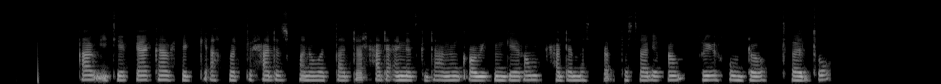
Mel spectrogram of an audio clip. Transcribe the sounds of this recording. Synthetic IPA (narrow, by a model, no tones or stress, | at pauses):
ʔaβʔit̪ʰjo̞pʼjakʰaβħɨɡːiʔaxbɐɾt̪ʰiħad̪ɐzɨxo̞nɐwɔt̪ʰːad̪ɐɾħad̪ɐʕajnɐt̪ɡʼɨd̪amɨnkʼoβiʔunɡeɾo̞mbɨħad̪ɐmɐsɾɨʕt̪ʰɐsaɾiħomɾiʔixumd̪ot̪ʰɨ̥fɐlt̪ʼu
